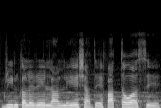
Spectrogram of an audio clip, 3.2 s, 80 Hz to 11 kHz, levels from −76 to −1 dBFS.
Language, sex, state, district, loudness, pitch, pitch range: Bengali, female, Assam, Hailakandi, -14 LUFS, 210 Hz, 205-215 Hz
